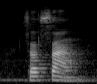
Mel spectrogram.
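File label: Santali female yellow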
